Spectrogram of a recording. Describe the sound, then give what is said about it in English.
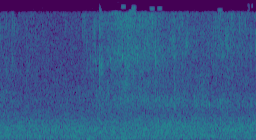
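River Thames water sloshing at the edge of Battersea Park in London, a faint, continuous wash of lapping water with no distinct separate splashes and no voices. “The main sounds are from the Thames sloshing away behind me and below me, by me.”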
